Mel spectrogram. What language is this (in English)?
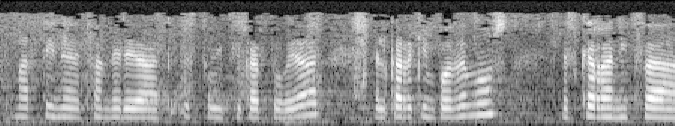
Basque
